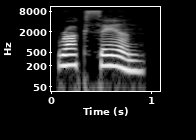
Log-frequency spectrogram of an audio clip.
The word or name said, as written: roxanne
